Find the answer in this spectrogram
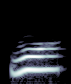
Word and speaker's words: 我: So the second one is wo, wo, wo as in whoa, whoa, wo as in 我, I, 我, I.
